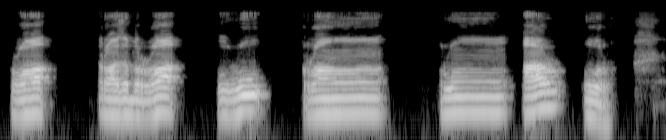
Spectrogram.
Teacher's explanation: را کو پر پڑھیں گے، موٹا پڑھیں گے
